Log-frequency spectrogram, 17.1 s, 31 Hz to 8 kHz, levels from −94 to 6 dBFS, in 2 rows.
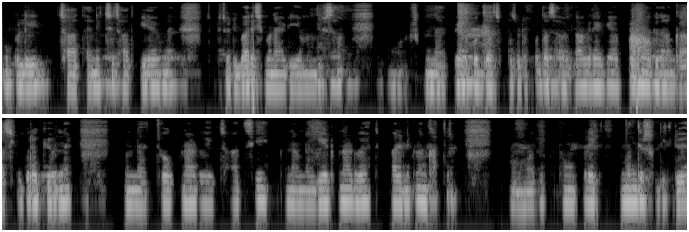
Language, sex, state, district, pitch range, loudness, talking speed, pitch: Rajasthani, male, Rajasthan, Nagaur, 115-125 Hz, -34 LUFS, 185 wpm, 120 Hz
